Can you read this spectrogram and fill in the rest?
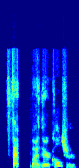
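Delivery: ordinary talk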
